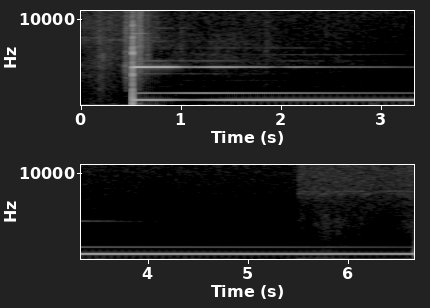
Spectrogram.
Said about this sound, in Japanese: この音は心を解放してくれてポジティブな気持ちにさせてくれる周波数。この音を心が望むならこの音叉を選んでください。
